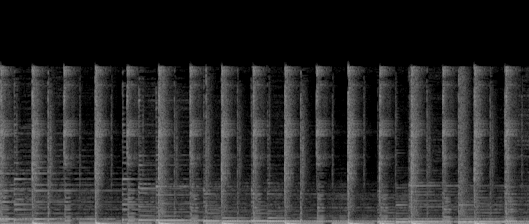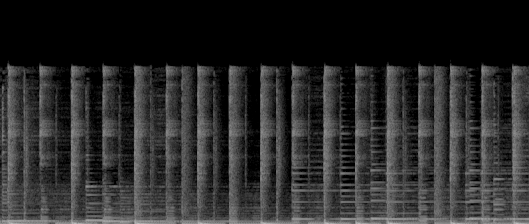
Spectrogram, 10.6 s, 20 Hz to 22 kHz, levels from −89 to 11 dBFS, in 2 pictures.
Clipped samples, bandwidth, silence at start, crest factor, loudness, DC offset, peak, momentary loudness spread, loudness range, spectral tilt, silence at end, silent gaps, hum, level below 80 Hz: under 0.1%; 16 kHz; 0 s; 16 dB; -27 LUFS; under 0.1%; -10 dBFS; 6 LU; 1 LU; -4.5 dB/octave; 0 s; none; none; -32 dBFS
